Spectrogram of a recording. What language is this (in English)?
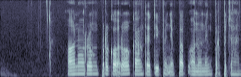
Javanese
